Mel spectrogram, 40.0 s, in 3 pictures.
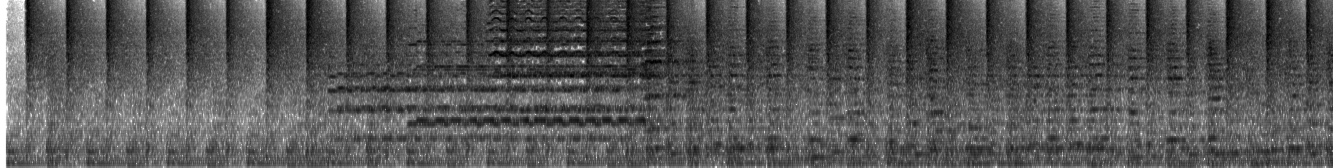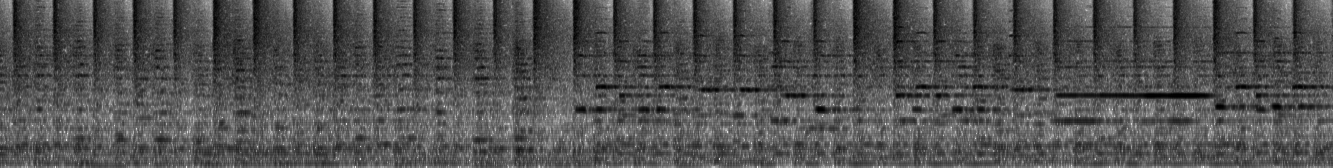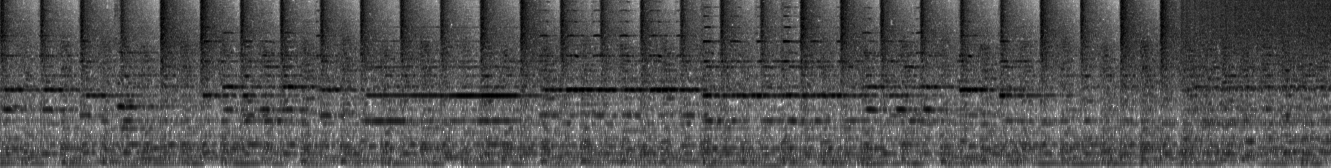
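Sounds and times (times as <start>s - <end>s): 
cinematic orchestral music: 0.1s - 39.9s.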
